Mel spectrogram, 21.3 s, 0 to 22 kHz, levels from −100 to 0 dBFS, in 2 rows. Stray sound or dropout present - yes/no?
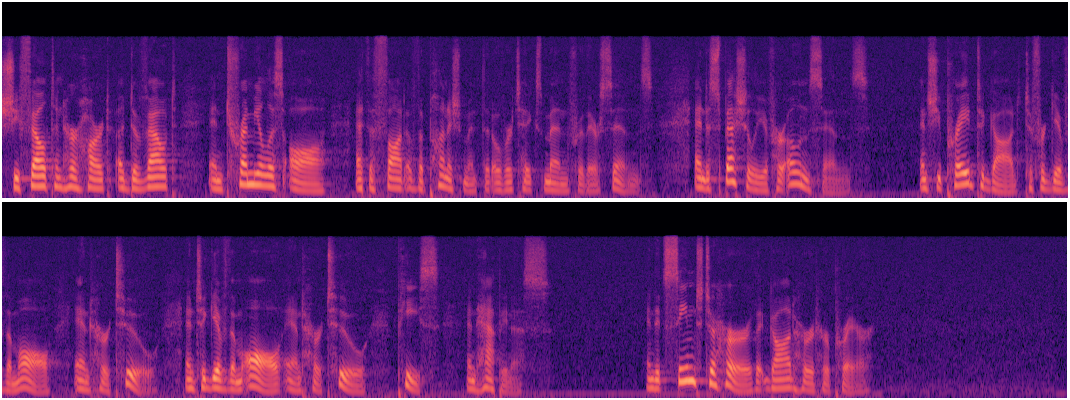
no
